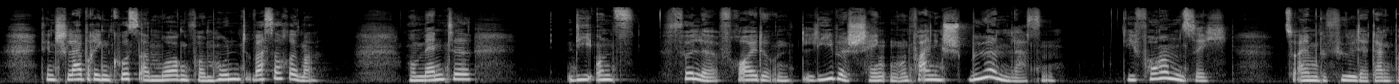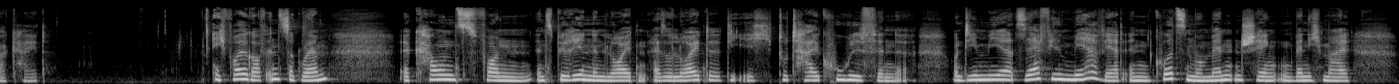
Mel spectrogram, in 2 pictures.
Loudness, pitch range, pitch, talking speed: -19 LUFS, 175-220 Hz, 195 Hz, 130 wpm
